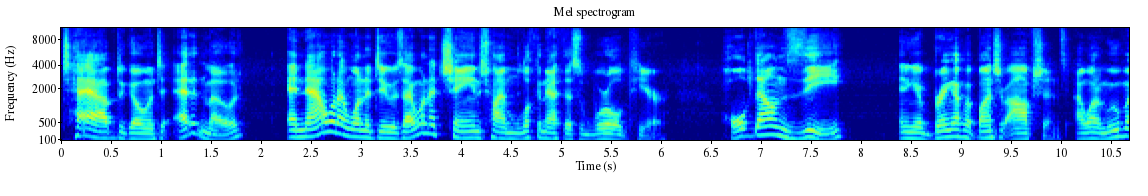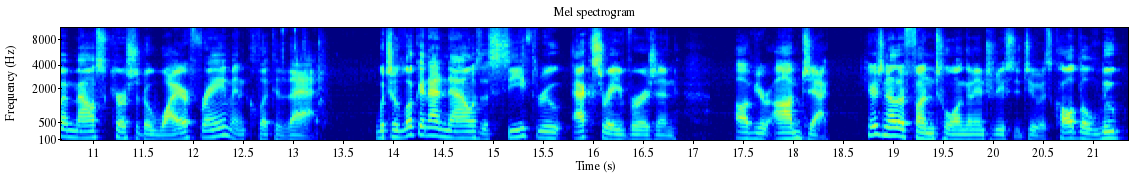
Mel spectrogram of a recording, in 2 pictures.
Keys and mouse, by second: 0.0 middle click, 2.4 middle click, 6.5 z.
